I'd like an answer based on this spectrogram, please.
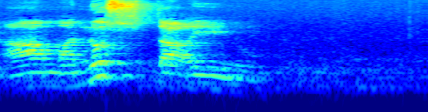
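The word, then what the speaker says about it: آمنوا استعينوا: But when you read them together, you do not pronounce this alif, but combine the noon with the sin. Amanusta'inu. Okay? So the pronunciation becomes Amanusta'inu.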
